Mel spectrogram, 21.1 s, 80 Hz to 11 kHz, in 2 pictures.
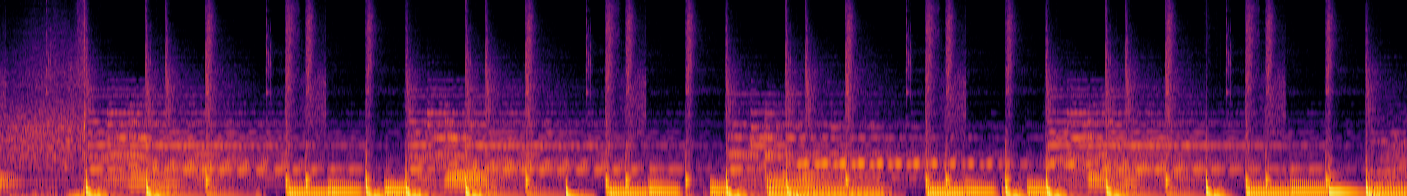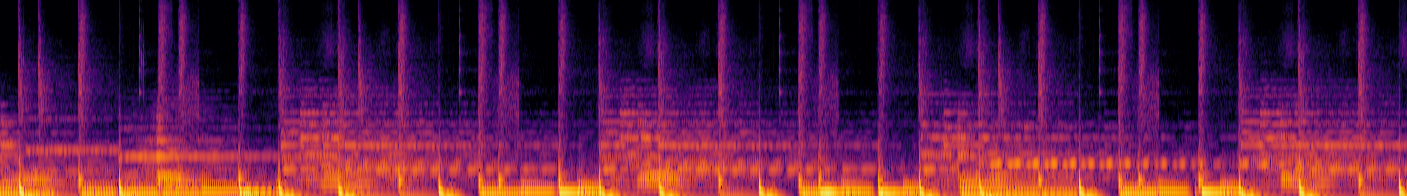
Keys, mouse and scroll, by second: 1.4 alt+scroll up 1, 3.5 right click, 7.1 double click, 9.2 alt+scroll down 1, 10.3 right click, 11.8 alt+scroll up 1, 12.3 shift+click, 14.8 double click, 16.2 alt+scroll up 1, 17.3 right click.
